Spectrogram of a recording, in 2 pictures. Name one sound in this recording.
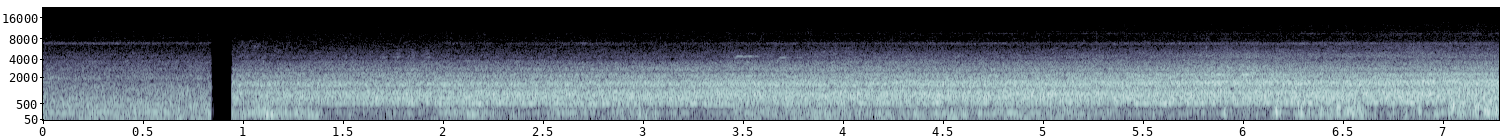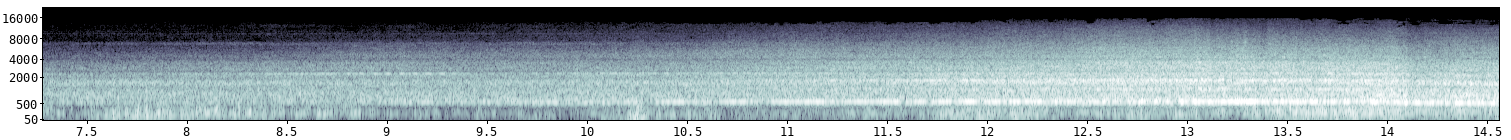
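A train approaches on a track and grows louder as it passes close by.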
